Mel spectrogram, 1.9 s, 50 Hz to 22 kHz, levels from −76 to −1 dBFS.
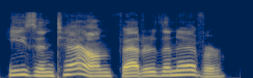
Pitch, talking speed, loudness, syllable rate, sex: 190 Hz, 190 wpm, -17 LUFS, 4.9 syllables/s, female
